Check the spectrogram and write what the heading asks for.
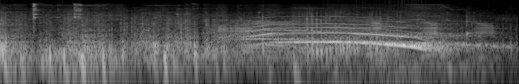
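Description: Horse hooves clip-clop in a quick, steady rhythm, then a loud, drawn-out whinny rises over them and trails off.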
